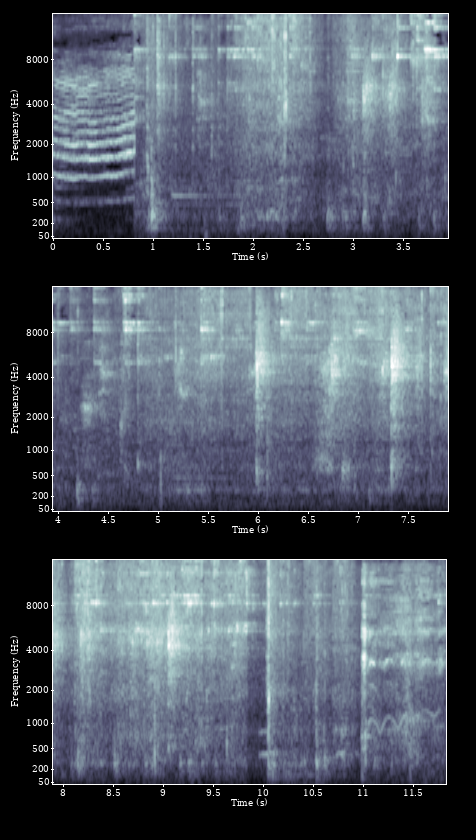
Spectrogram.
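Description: A cardboard box rustles and scrapes.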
